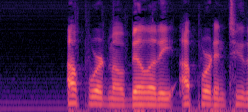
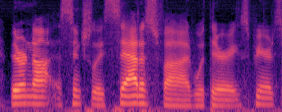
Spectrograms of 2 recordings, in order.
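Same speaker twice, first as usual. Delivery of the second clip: usual speaking voice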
